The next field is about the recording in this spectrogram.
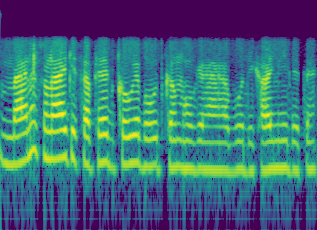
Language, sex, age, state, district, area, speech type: Hindi, male, 18-30, Bihar, Darbhanga, urban, conversation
